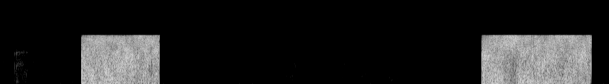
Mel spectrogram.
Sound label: hum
